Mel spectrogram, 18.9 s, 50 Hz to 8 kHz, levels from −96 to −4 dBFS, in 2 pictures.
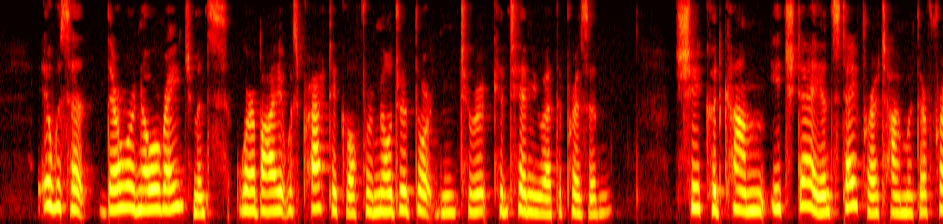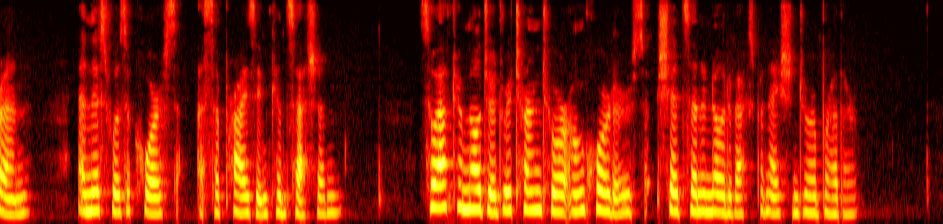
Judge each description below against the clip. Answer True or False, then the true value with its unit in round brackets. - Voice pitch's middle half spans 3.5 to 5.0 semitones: False (2.7 semitones)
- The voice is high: True (235 Hz)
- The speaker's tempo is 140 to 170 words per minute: False (185 wpm)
